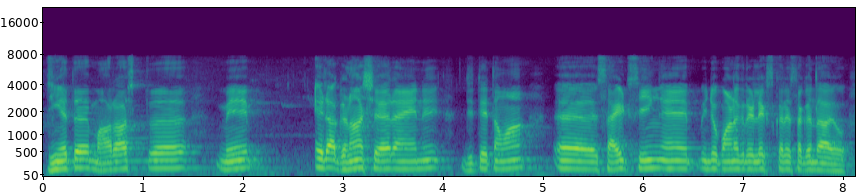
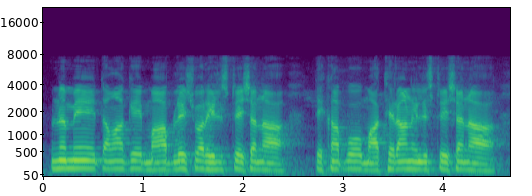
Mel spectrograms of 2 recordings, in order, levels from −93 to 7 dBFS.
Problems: none marked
